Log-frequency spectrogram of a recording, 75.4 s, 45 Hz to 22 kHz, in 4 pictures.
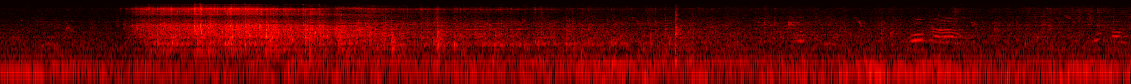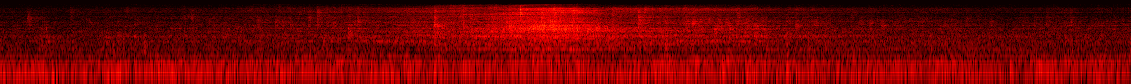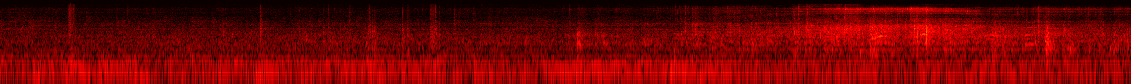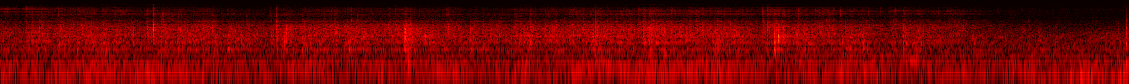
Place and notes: Jetzt Kunst No3, Männerbad
Jetzt Kunst No.3, Kunsttriennale für Kunstprojekte. Nachsaison im berühmten Marzilibad. Projekt maboart; abtröchne oder hier trocken, Wort- und Klangcollage
Bern, Schweiz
